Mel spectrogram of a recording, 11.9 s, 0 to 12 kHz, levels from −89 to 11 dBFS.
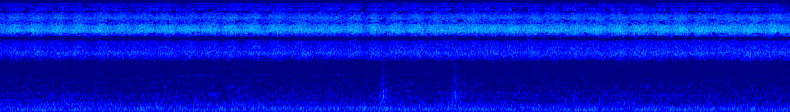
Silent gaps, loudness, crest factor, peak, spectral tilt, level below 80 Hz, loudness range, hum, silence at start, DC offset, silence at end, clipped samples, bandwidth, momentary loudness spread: none; -49 LUFS; 14 dB; -36 dBFS; 1 dB/octave; -78 dBFS; 1 LU; none; 0 s; under 0.1%; 0 s; under 0.1%; 12 kHz; 1 LU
